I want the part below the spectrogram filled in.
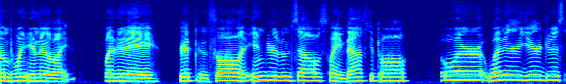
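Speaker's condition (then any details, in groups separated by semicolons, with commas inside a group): Muscular dystrophy; tracheostomy for breathing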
